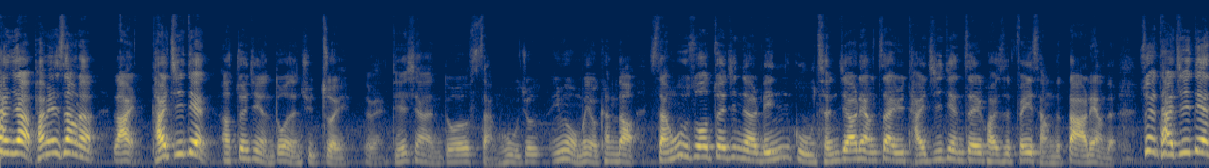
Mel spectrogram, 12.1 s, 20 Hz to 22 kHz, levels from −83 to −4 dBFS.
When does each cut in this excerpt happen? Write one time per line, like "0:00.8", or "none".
0:01.4
0:03.5
0:06.4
